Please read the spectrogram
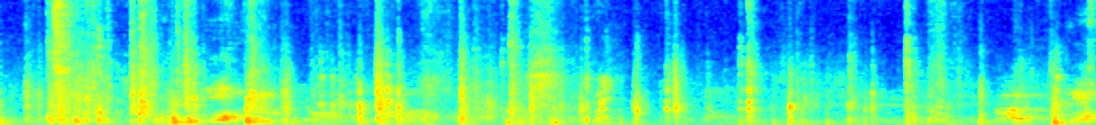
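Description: Baseball players shouting and calling out on the field, with sharp knocks and claps among the voices.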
